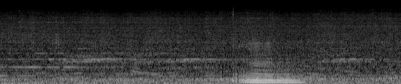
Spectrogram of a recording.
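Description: Steady splashing of the Friendship of Nations fountain's water jets, with a man's short, low hesitant 'mmm' a little past halfway.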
